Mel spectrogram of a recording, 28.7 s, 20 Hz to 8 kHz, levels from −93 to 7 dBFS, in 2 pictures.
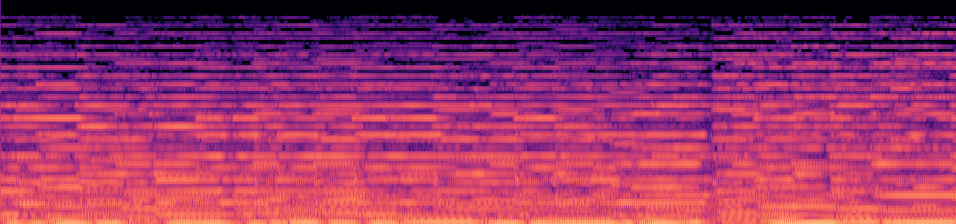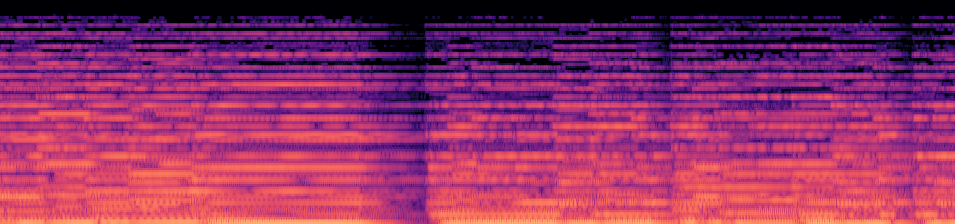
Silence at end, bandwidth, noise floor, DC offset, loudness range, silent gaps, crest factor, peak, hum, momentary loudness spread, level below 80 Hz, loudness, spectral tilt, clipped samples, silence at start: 0 s; 6 kHz; -36 dBFS; under 0.1%; 2 LU; none; 12 dB; -2 dBFS; none; 4 LU; -16 dBFS; -18 LUFS; -8 dB/octave; under 0.1%; 0 s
